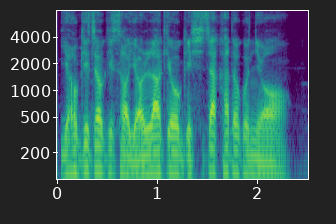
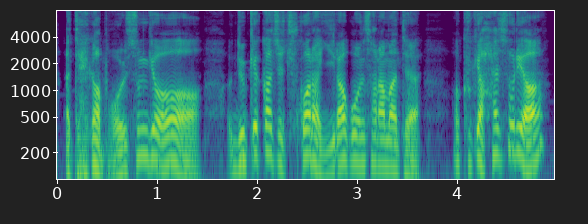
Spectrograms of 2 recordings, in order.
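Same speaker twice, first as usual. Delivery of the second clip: indignant retort; 6 semitones higher, 5 dB louder than usual. A narrator's reading. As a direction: push back as an offended husband, voice rising. Husband's indignant retort in quarrel. (억울하다는 듯 언성 높여 발끈하며)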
